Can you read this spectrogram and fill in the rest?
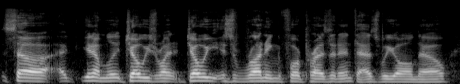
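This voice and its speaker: A man with a nasal, stuffed-up voice in casual podcast chat, delivering jokes in a dry, deadpan way. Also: mid-range voice, moderate pace, no room sound. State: stuffy nose.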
